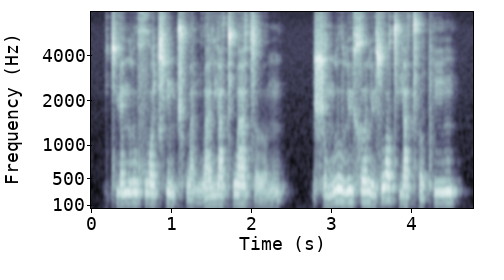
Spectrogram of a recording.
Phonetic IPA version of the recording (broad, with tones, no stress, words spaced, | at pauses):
t̪ʰɥɛ˥nlu˥xwɔ˥˧ t͡ɕʰi˥˩nʈ͡ʂʰwa˨˩nwä˥ljä˥ t̪ʰwä˥t͡sɤ˨˩˦ŋ | ʂʊ˧˥ŋlu˥˧ly˥˩ xɤ˥ly˧˥ swɔ˥˩t̪ʰjä˧˥t̪ʰɤ˨˩ pʰi˥ŋ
